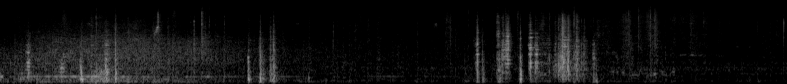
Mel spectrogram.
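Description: Bricks clunk as they drop into a metal wheelbarrow.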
